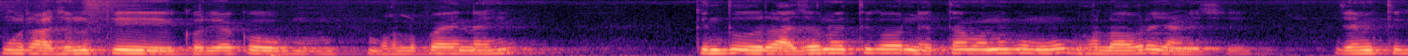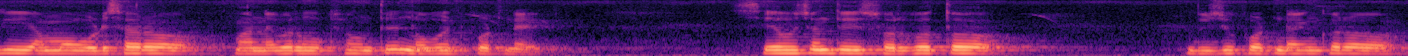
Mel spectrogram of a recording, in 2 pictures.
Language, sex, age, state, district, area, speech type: Odia, male, 45-60, Odisha, Boudh, rural, spontaneous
